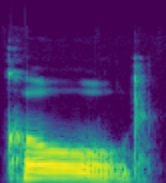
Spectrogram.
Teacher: With cold, we hear the long O plus a dark L.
